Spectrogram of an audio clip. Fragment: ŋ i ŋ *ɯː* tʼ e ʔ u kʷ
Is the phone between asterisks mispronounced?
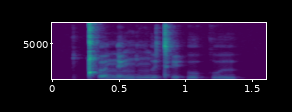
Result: yes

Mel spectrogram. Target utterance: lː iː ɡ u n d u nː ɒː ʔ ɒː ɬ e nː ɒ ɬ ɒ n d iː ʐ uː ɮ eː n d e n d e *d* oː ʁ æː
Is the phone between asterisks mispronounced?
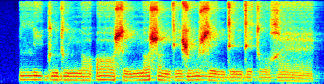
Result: no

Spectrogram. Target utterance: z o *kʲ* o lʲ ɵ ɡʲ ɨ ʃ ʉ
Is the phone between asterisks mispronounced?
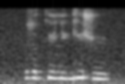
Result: no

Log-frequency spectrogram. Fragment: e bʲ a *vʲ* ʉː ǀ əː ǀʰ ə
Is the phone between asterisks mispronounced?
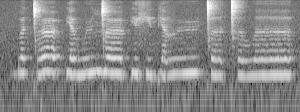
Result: yes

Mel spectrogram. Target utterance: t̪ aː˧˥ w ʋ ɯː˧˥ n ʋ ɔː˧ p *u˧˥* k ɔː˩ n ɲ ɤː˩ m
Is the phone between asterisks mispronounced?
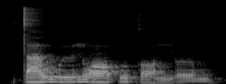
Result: no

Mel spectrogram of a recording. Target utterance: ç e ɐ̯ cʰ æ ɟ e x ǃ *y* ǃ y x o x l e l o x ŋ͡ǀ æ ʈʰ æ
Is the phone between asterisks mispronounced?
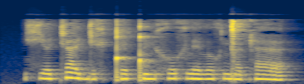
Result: yes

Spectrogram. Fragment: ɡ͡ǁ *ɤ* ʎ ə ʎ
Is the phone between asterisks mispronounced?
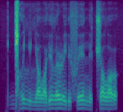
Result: no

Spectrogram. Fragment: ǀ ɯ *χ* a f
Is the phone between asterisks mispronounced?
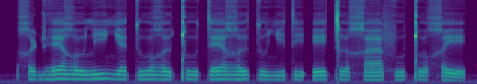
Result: no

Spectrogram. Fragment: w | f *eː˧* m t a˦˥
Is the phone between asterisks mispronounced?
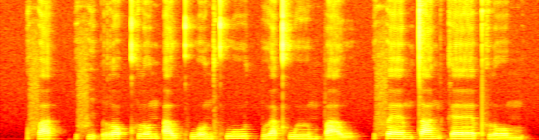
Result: yes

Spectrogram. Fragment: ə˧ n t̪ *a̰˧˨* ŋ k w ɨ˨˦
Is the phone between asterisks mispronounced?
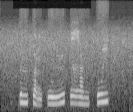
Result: no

